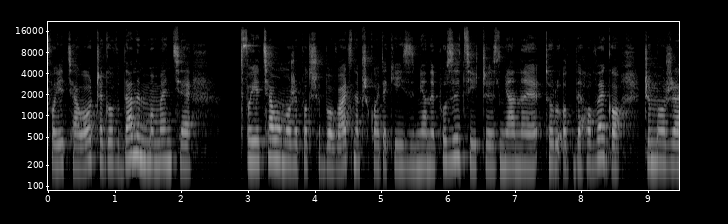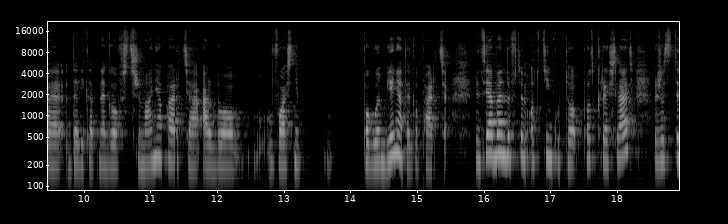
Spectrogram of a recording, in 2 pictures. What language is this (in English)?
Polish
